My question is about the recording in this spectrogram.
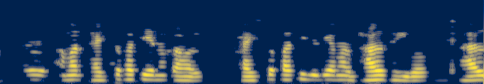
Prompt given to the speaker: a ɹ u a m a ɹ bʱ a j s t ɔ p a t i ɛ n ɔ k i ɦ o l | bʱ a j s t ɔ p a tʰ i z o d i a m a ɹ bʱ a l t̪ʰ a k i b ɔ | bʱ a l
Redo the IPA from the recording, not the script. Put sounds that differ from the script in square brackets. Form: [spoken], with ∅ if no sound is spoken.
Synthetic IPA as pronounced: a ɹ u a m a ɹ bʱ a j s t ɔ p a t i ɛ n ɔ k [a] ɦ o l | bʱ a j s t ɔ p a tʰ i z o d i a m a ɹ bʱ a l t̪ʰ a k i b ɔ | bʱ a l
